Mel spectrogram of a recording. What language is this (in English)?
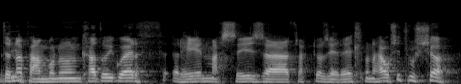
Welsh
